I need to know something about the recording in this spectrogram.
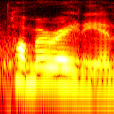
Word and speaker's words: Pomeranian: Is it the Pomeranian? Is that how you pronounce that? Thank you. I was going to say pomegranate, and that's definitely wrong.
